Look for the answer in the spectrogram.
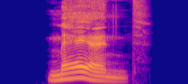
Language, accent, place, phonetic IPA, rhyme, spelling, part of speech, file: German, Germany, Berlin, [ˈmɛːənt], -ɛːənt, mähend, verb, De-mähend.ogg
- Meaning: present participle of mähen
